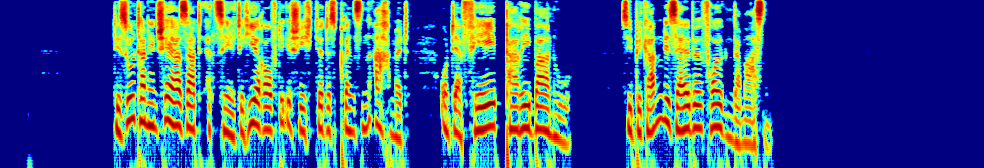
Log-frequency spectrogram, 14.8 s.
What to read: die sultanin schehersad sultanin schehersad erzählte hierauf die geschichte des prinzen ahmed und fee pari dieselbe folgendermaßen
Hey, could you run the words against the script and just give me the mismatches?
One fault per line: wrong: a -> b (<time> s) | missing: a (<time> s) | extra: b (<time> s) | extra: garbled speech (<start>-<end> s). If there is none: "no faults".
missing: sultanin schehersad (3.0 s)
extra: der (6.8 s)
extra: banu sie begann (8.0 s)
